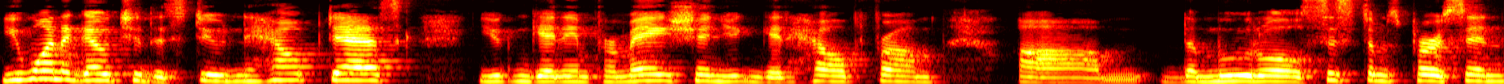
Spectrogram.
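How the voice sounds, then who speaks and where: This woman has a bright, sharp tone and a medium pitch, speaking at a moderate pace with fairly even intonation. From New Jersey. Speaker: college instructor. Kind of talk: online course introduction. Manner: conversational, with fillers.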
